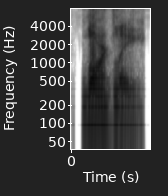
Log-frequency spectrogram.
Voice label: "lordly", American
